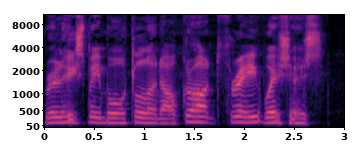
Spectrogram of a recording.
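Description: Putting on a character voice, a man speaks at a fairly high pitch and a moderate pace with monotone, flat intonation. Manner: bargaining, pleading.

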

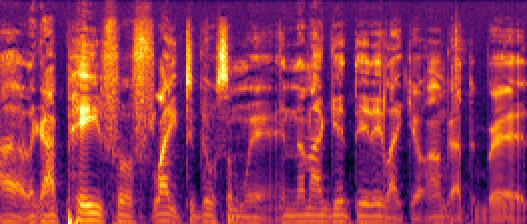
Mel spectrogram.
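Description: Vocal fry runs through this man's voice. He talks at a very fast pace in a New York accent. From Queens, New York. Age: 30s. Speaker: comedian and social media entertainer. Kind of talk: casual chat.

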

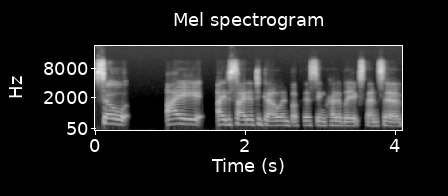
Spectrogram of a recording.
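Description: A woman with a plain, everyday voice talks at a moderate pace with ordinary pitch variation. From Canada (northern British Columbia). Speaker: pagan writer and educator. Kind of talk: interview conversation. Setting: video call.

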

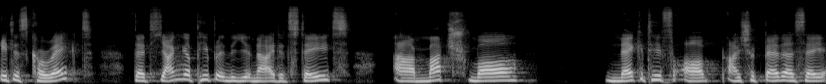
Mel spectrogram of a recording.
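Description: With a German accent, a man speaks at a fairly slow pace in a high pitch, his pitch varying in an ordinary way, on a very clean recording with a silent background. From Germany, Berlin. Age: 60s. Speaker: researcher and author. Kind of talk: interview.

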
